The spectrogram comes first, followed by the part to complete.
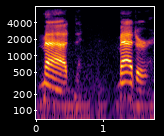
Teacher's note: switch the double T there to a D sound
